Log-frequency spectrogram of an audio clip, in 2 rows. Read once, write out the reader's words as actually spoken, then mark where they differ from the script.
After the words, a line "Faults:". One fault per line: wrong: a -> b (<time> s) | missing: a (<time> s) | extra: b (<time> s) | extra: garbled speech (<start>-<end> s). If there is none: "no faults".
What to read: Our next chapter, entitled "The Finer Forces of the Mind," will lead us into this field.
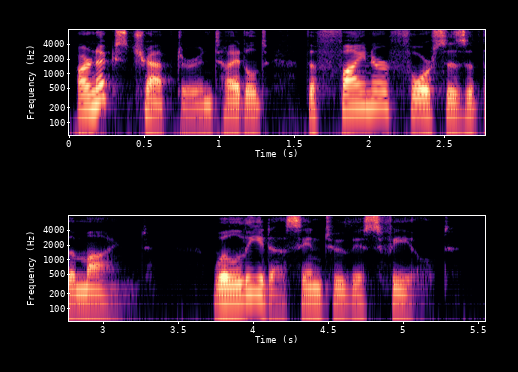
Our next chapter, entitled "The Finer Forces of the Mind," will lead us into this field.
Faults:
no faults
